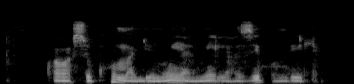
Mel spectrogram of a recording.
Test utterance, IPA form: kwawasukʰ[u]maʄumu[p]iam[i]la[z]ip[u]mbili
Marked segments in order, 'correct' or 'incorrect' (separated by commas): correct, incorrect, correct, correct, incorrect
